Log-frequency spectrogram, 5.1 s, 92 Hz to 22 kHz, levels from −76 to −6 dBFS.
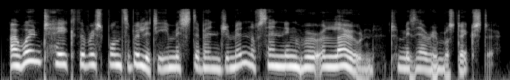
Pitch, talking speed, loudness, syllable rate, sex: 230 Hz, 165 wpm, -17 LUFS, 6.0 syllables/s, female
